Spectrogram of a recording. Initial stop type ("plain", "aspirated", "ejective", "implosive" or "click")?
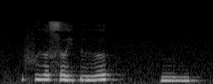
implosive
